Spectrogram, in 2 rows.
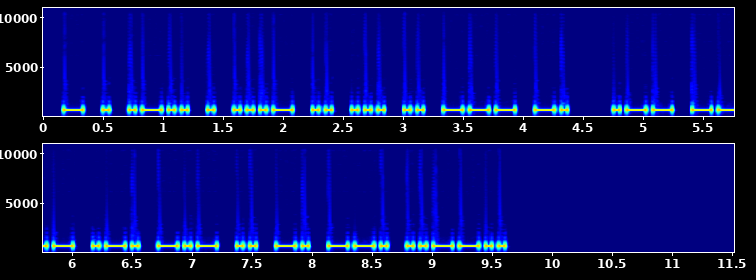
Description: Morse code, heard as a keyed tone, about 22 wpm, 700 Hz. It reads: TELEVISION WORKING?
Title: Sentences from Top 1000 Words - Review Part 4 - 22wpm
